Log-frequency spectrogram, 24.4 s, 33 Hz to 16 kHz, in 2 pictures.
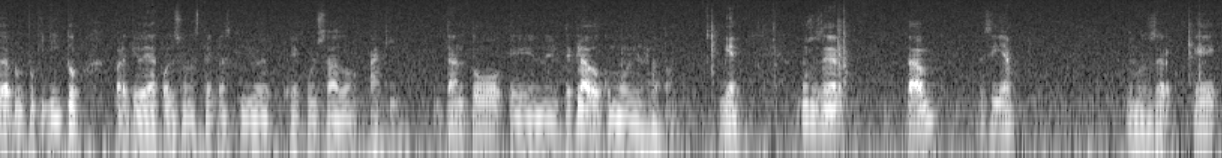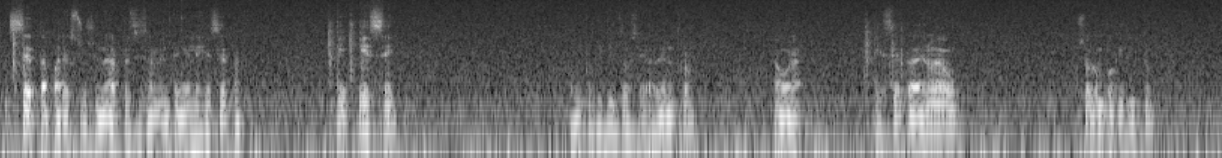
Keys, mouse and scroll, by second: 6.6 scroll up 2, 7.3 shift+middle click, 8.3 Tab, 11.8 e, 12.3 z, 13.9 click, 15.2-16.2 typing, 18.3 click, 19.0 scroll up 2, 20.6-21.6 typing.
